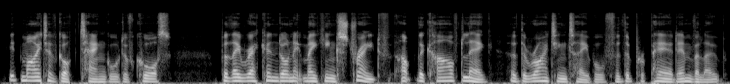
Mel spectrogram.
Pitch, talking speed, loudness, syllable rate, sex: 140 Hz, 215 wpm, -17 LUFS, 6.1 syllables/s, male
